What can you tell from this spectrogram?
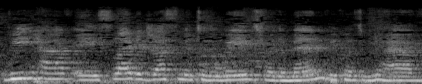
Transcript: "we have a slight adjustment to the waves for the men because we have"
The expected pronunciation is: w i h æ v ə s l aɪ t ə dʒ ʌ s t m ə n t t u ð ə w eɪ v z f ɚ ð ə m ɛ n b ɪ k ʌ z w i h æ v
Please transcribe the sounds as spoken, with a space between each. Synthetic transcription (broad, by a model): w i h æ v ə s l aɪ t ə dʒ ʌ s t m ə n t t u ð ə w eɪ z f ɚ ð ə m ɛ n b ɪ k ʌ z w i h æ v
